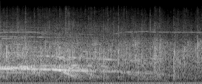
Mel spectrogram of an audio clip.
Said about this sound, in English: Come on, let's give God an abundant hand clap. Come on, not a golf hand clap. Come on, an abundant hand clap in Jesus' name.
